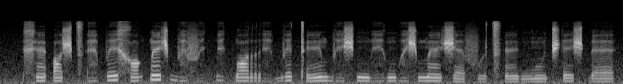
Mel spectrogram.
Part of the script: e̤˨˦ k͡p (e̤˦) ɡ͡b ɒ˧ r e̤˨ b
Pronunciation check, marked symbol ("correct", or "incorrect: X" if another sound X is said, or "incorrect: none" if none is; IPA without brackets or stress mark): correct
